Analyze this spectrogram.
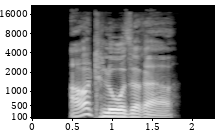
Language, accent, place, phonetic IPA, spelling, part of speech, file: German, Germany, Berlin, [ˈaʁkˌloːzəʁɐ], argloserer, adjective, De-argloserer.ogg
- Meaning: inflection of arglos: 1. strong/mixed nominative masculine singular comparative degree 2. strong genitive/dative feminine singular comparative degree 3. strong genitive plural comparative degree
